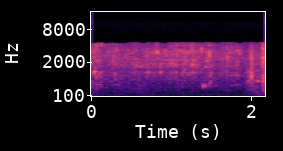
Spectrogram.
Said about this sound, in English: Cognac. Here's a cognac. I'll pour a little into your dish.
